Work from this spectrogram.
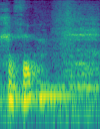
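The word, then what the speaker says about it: חסד: Ça se prononce Chesed.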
